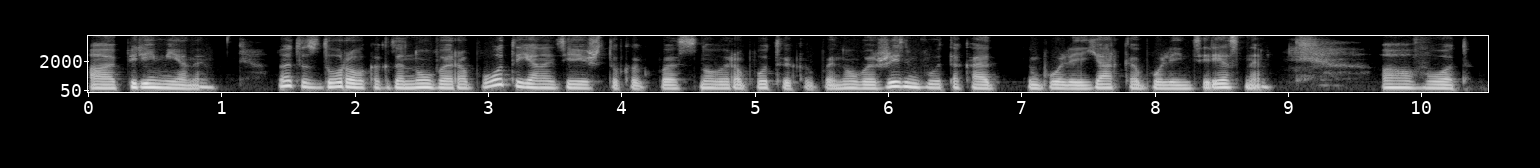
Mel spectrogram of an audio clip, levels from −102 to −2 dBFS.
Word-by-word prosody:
а, 140 -1 +1
перемены. 160 -1 +3 0.5
Но 225 - +2
это 225 -5 0
здорово, 175 0 +3
когда 155 0 -2
новая 155 -1 +3
работа. 190 - 0
Я 165 -4 +3
надеюсь, 145 -1 -1
что, - - -8
как - - -6
бы, 135 -1 0
с 130 +2 -10
новой 145 -2 0
работой, 140 -3 -2
как - - -13
бы, - - -3
новая 140 -1 0
жизнь 195 +3 +4
будет 155 -2 -3
такая 140 -3 -3 0.2
более 135 -1 +1
яркая, 145 +1 -1
более 135 -1 0
интересная. 165 +6 0 0.8
А 155 -1 +2
вот, 140 -2 -2
150 Hz, 160 wpm, -23 LUFS, 140-165 Hz, 0.8 s, жизнь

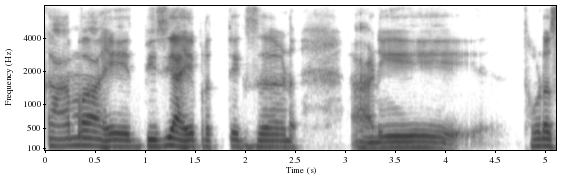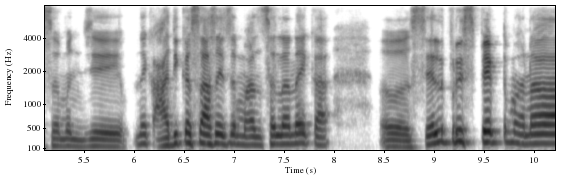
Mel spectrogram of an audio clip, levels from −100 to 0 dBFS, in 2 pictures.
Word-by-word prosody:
कामं 145 +2 -7
आहेत; 130 -2 -4
बिझी 135 +4 -2
आहे 130 -2 0
प्रत्येकजण. 125 -1 -9 0.6
आणि 115 - -6 0.7
थोडंसं 140 0 -3
म्हणजे 135 -1 -2
नाही 185 +2 -4
का, - - -9
आधी 155 +5 +2
कसं 200 0 +6
असायचं 185 0 +4
माणसाला 170 +2 +1
नाही 195 +1 +2
का, 160 -1 -1 0.5
अ, 130 -1 -1
सेल्फ 195 - +2
रिस्पेक्ट 220 -1 +6
म्हणा 190 -2 +2
140 Hz, 115 wpm, -23 LUFS, 130-185 Hz, 0.7 s, कसं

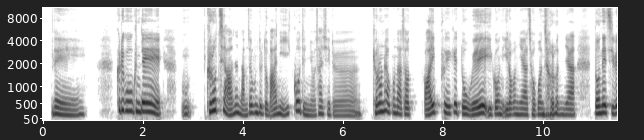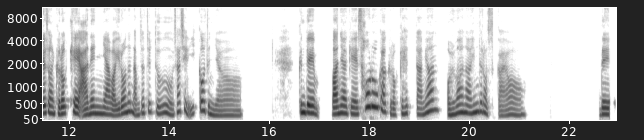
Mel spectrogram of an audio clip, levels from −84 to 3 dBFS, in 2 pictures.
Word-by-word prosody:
네. 170 -3 -1 0.6
그리고 285 -2 +3
근데 255 -7 +5 0.4
음 190 0 -6 0.3
그렇지 295 +3 +5
않은 220 - +1
남자분들도 205 +2 -2
많이 170 +4 -2
있거든요, 190 - -2
사실은. 145 -6 -7 0.2
결혼하고 245 0 +2
나서 185 -3 -1 0.3
와이프에게 225 - +1
'너 190 - +3
왜 180 +6 +5
이건 185 0 -1
이렇냐. 175 0 -2
저건 170 +1 -3
저렇냐. 170 -2 -2 0.4
너네 210 +2 +6
집에서는 215 0 +2
그렇게 205 +3 +1
안 170 +1 0
했냐.' 200 -3 +1
막 155 -3 -1
이러는 215 +11 0
남자들도 215 -1 -5
사실 255 - -5
있거든요. 150 - -5 1.1
근데 235 -3 +5 0.3
만약에 195 0 +2
서로가 385 - +3
그렇게 175 -2 -7
했다면 210 - -4
얼마나 215 +6 0
힘들었을까요? 175 - -5 1.5
네. 185 +1 +1
195 Hz, 260 characters per minute, -22 LUFS, 170-230 Hz, 1.5 s, 너네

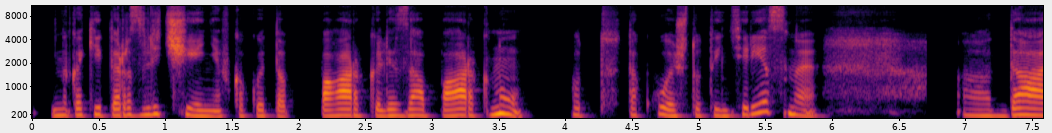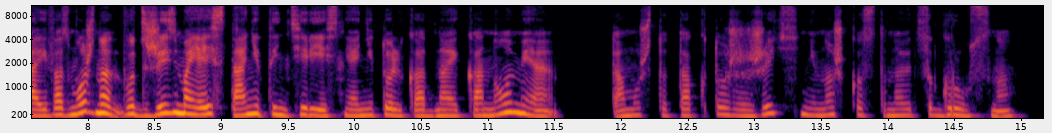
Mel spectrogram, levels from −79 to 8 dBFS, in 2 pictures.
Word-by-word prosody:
на 175 +1 -4
какие-то 180 -1 -2
развлечения, 185 -4 +2
в 150 - -14
какой-то 160 -2 -6 0.2
парк 170 0 +3
или 165 +1 -1
зоопарк, 170 +1 0
ну, 210 -5 +2 0.3
вот 170 -3 -11
такое 180 0 -4
что-то 165 +2 -5
интересное. 195 - -2 1.0
Э, 170 -2 -5
да, 180 +3 +4
и, 170 - 0
возможно, 230 +7 +5
вот 210 -3 +1
жизнь 225 +9 +6
моя 220 -4 +7
и - - +5
станет 215 +1 +2
интереснее, 170 -2 -1
а - - -1
не 175 +1 -2
только 165 -2 -2
одна 165 0 -2
экономия, 170 - +1 0.4
потому 170 +3 -5
что 185 -1 -9
так 170 +1 -9
тоже 185 -5 -6
жить 225 +9 -4
немножко 190 0 -6
становится 170 +1 -8
грустно. 160 -3 -5
175 Hz, 140 wpm, -21 LUFS, 165-195 Hz, 1.0 s, моя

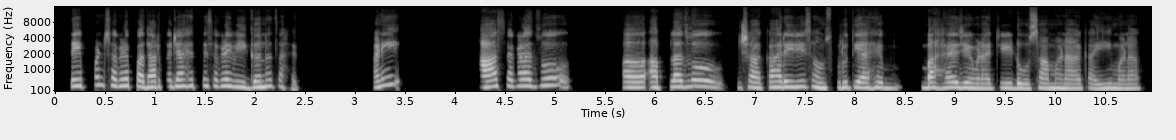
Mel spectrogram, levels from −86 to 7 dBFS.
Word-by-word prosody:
ते 285 +1 +3
पण 335 -1 -3
सगळे 295 -1 +2
पदार्थ 250 +1 +1
जे 275 - +4
आहेत 280 +1 0
ते 290 - -2
सगळे 285 0 0
वीगनच 245 +2 +1
आहेत; 195 -10 -10 0.8
आणि 300 +9 0 0.9
हा 245 +2 +6
सगळा 285 0 +1
जो 305 +1 0 0.7
अ, 230 - 0 0.2
आपला 230 +3 +1
जो 270 +2 -1 0.4
शाकाहारी 235 +2 +1
जी 250 +1 0
संस्कृती 225 -1 0
आहे 220 0 +1 0.4
बाहेर 220 0 +2
जेवणाची 205 -1 0
डोसा 200 0 0
म्हणा, 195 -1 +1
काहीही 190 0 -1
म्हणा 190 -1 -1
235 Hz, 150 wpm, -19 LUFS, 205-270 Hz, 0.9 s, हा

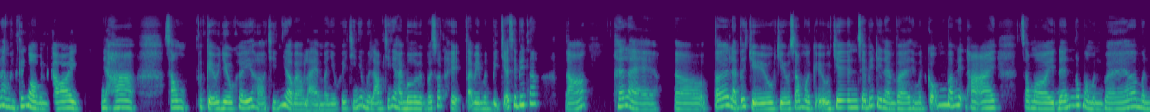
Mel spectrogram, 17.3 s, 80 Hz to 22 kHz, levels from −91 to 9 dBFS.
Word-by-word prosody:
là 270 -1 +2
mình 220 -3 0
cứ 250 - +4
ngồi 225 -8 +4
mình 175 -1 -1
coi, 195 0 +4 0.4
yeah. 205 0 0 0.5
Xong, 205 0 0 0.2
với 225 - -7
kiểu 175 +2 +4
nhiều 185 -1 +4
khi 200 +2 +4
á 235 - +1
hả 185 - -5
9:00 190 +11 0
giờ 185 - +2
vào 165 -1 -3
làm 145 0 -4
mà 150 - -5
nhiều 155 +1 -5
khi 185 - -1
9:15, 190 -6 -2
9:20 185 -6 +2
mình 175 -1 -2
mới 185 0 -2
xuất 260 +6 -4
hiện, 190 - -1
tại - - -2
vì 175 - +2
mình 175 0 -4
bị 310 - -1
trễ - - +1
xe 275 - +1
buýt 290 +2 +5
á, 330 -1 0 0.4
đó, 180 +11 -3 0.4
thế 245 +1 +3
là, 175 -10 -1 0.4
ờ, 170 -1 -3 0.3
tới 255 +6 +3
làm 195 -4 +1
tới 230 - +3
chiều, 175 0 +3
chiều 180 0 +2
xong 200 +3 -1
rồi, 195 -2 +1
kiểu, 180 - +2
trên 215 +1 +3
xe 215 0 +1
buýt 255 +5 -1
đi 230 - +2
làm 180 -4 0
về 180 -1 0
thì 185 - -4
mình 180 +1 -3
cũng 280 +2 0
bấm 270 -1 +3
điện 275 -3 +1
thoại, 200 +1 +1 0.4
xong 200 -1 -3
rồi 180 -2 +2
đến 195 +6 +1
lúc 285 0 0
mà 235 - 0
mình 170 -2 -1
về 180 0 -3
á 240 - +1
mình 200 -6 0
195 Hz, 235 wpm, -23 LUFS, 180-225 Hz, 0.5 s, buýt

